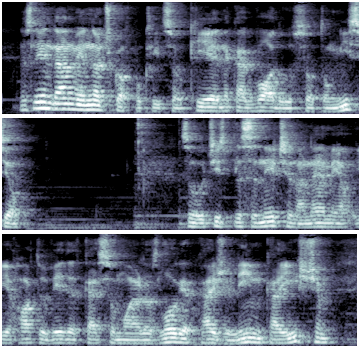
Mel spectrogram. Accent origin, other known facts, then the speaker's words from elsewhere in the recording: Cleveland, Ohio, United States; jaz sem v tej družini zrastel. Sem se rodil v Clevelandu pred 53 leti. Živeli smo zelo, bi rekel, tradicionalno slovensko življenje, glede naše religije, naše vere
